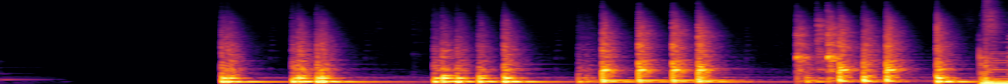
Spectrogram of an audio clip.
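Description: Background music: one piece fades out, then after about a second and a half of silence a new piece starts with sharp drum hits over a low held note.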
